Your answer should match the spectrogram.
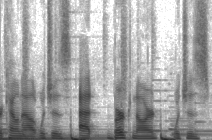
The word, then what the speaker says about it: Burkgnar: check his other account out, which is at Burknar, which is spelled BURKGNAR.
